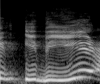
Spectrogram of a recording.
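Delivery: ابیع slow as ib-yi', b closing the syllable; heavy consonant cluster. Shown as a demonstration. Teacher demonstrating a hard-to-say form, heavy and split. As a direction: stop on the b in ابیع before the y. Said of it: "ثقیل است".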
